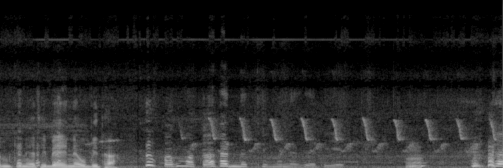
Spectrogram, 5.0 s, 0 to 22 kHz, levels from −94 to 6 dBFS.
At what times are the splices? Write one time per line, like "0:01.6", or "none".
0:01.3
